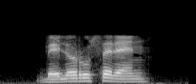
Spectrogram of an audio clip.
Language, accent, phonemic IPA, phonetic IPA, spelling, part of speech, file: Armenian, Eastern Armenian, /beloruseˈɾen/, [beloruseɾén], բելոռուսերեն, noun / adverb / adjective, Hy-բելոռուսերեն.ogg
- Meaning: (noun) dated form of բելառուսերեն (belaṙuseren)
